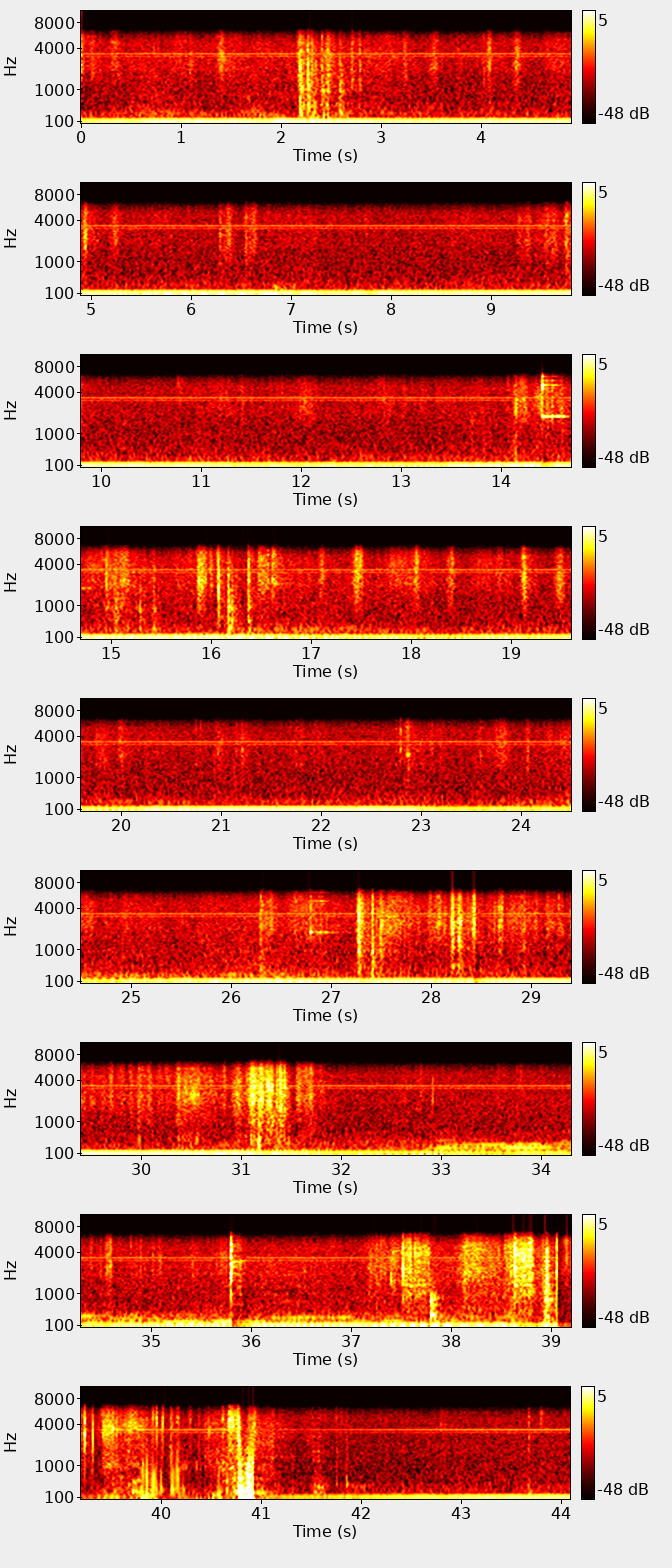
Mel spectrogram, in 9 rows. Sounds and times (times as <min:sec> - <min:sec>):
Inside, small room: 0:00.0 - 0:44.0.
